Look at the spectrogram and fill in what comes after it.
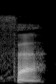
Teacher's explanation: Tha itu tempat keluarnya sama dengan huruf dha tadi ya. Ujung lidah diletakkan antara gigi atas dan bawah. Tetapi tha itu disertai dengan suara udara, hamas ya. Kalau dha tadi tidak ada udaranya.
